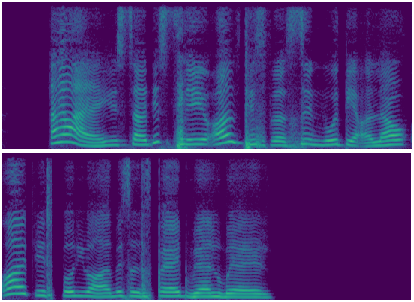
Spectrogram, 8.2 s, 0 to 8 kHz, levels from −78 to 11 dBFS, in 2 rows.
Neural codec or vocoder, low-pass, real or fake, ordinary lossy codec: codec, 16 kHz, 0.5 kbps, FunCodec, trained on Chinese and English, 25 frames a second; none; fake; none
